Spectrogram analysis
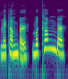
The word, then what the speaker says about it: Macomber: Having just recently listened to our episodes previous, I'm glad we know how to pronounce that now. Yes, Macomber.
